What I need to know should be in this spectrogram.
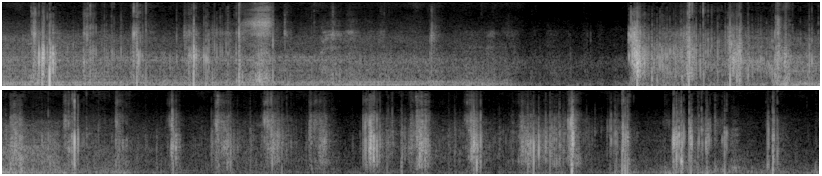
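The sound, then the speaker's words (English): Many footsteps crunching across treacherous, crunchy ground in a dooryard in the morning. The steps fall in an uneven rhythm, go quiet for a brief pause partway through, then resume with sharp, crackling crunches. “So yeah, the walking this morning is a little bit on the treacherous side.”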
